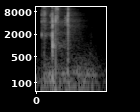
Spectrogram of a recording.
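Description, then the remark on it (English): A beer being cracked open: a few sharp metallic clicks in quick succession, then a short hiss of fizz that fades away. No one speaks. “That is the sound of a hard earned beer at the end of the week.”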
